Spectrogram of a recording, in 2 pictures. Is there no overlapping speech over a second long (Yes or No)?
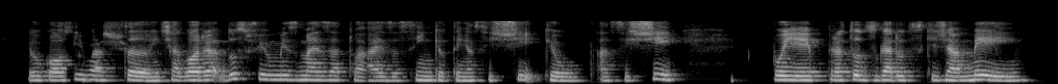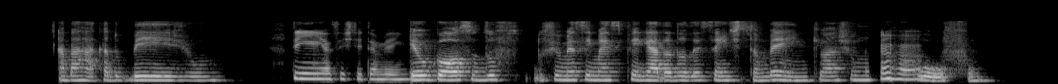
Yes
